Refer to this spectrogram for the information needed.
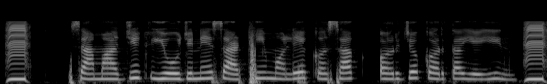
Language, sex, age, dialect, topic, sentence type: Marathi, female, 18-24, Varhadi, banking, question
